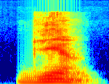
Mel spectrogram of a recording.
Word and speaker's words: ज्ञान: Ja and anunasika gives you gyan. It is gyan. Anunasika, gyan. It has to be nasal sound.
